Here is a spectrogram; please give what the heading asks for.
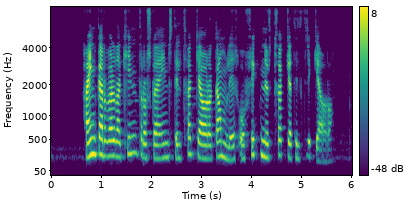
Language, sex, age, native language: Icelandic, male, 18-19, Icelandic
